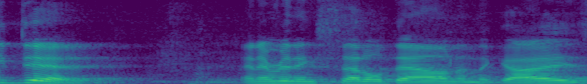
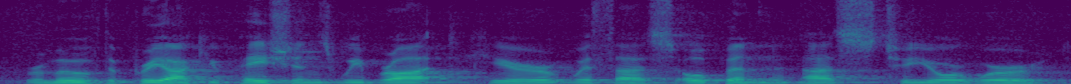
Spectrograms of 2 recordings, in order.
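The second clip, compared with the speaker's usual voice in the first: softer, reverent prayer voice; 5 semitones lower, 7 dB quieter than usual. Acted. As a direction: lead the congregation quietly into prayer. Leads an opening prayer.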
